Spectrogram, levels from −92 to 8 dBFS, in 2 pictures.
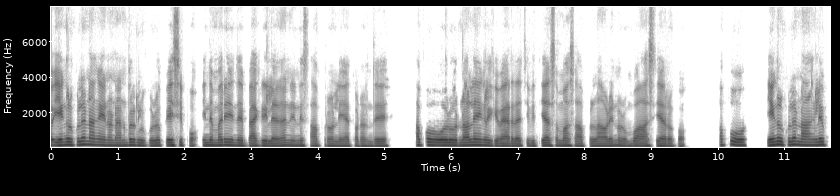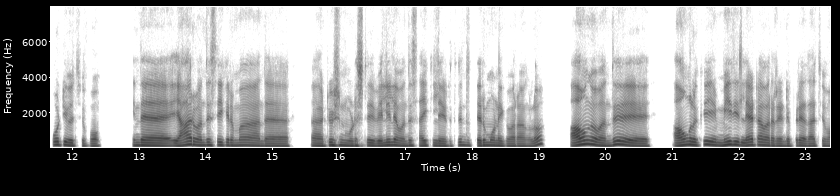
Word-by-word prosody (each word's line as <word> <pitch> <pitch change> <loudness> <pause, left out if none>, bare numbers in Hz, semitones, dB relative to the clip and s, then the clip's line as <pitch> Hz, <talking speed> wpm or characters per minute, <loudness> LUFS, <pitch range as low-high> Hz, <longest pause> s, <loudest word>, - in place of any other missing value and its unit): எங்களுக்குள்ள 175 +2 +2
நாங்க 170 -2 +1
என்னோட 145 -1 -1
நண்பர்கள் 145 -1 -1
கூட 135 +1 0
பேசிப்போம். 150 -2 -1
இந்த 150 +1 +1
மாரி 155 +1 +2
இந்த 145 0 0
பேக்கரிலலாம் 135 +1 0
நின்னு 135 0 -2
சாப்பிடுறோம் 125 -1 -5
இல்லயா? 115 0 -3
தொடர்ந்து. 115 0 -4 0.6
அப்போ 160 +1 -1 0.2
ஒரு 150 0 +5
1 145 - 0
நாள்ல 160 +2 +3
எங்களுக்கு 140 -3 0
வேற 125 - +1
ஏதாச்சும் 130 +1 -3
வித்தியாசமா 135 +1 -2
சாப்பிடலாம் 120 -1 -3
அப்டின்னு 130 +2 -2
ரொம்ப 130 +2 -3
ஆசையா 125 +1 -2
இருக்கும். 125 +1 -7 0.5
அப்போ 170 +3 -2 0.6
எங்களுக்குள்ள 180 +1 +3
நாங்களே 160 +2 +2
போட்டி 175 -1 +1
வச்சுப்போம். 125 -3 -4 0.5
இந்த 150 0 +3 0.5
யார் 180 +5 +3
வந்து 155 +1 0
சீக்கிரமா 155 -2 -1 0.2
அந்த 125 0 -3 0.7
அ - - -1 0.2
டியூஷன் 150 -2 0
முடிச்சுட்டு, 130 +2 -2
வெளில 155 +4 +2
வந்து 130 +2 -2
சைக்கிள் 135 0 -3
எடுத்துட்டு, 120 +7 -6
இந்த 145 -2 -6
தெரு 140 +1 +2
முனைக்கு 130 -4 -2
வர்றாங்களோ, 115 - -2 0.6
அவங்க 200 +3 +6 0.2
வந்து 140 +9 +1 0.9
அவங்களுக்கு 165 +3 +3 0.2
மீதி 180 +1 +4
லேட்டா 165 +1 +1
வர்ற 135 -2 -1
2 125 0 -4
பேர் 140 -2 -1
ஏதாச்சும் 125 -1 -4
140 Hz, 145 wpm, -23 LUFS, 125-160 Hz, 0.9 s, அவங்க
